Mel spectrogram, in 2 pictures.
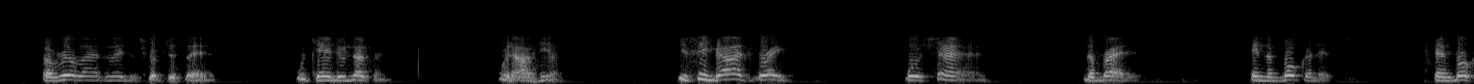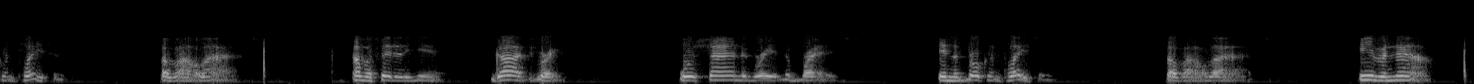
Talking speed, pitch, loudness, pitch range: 100 wpm, 195 Hz, -31 LUFS, 175-210 Hz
